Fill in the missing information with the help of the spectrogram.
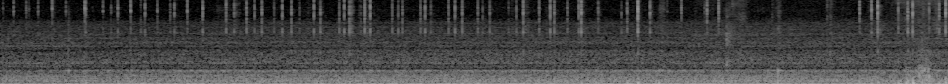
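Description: An empty, hollow blue plastic tumbler held upside down is tapped rapidly with the fingertips. Quick, light, bright ticks patter steadily over a constant low hum, growing slightly louder near the end.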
